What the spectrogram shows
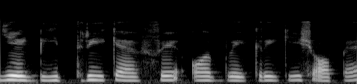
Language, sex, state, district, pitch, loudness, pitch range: Hindi, female, Uttar Pradesh, Gorakhpur, 190 Hz, -20 LUFS, 180-195 Hz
